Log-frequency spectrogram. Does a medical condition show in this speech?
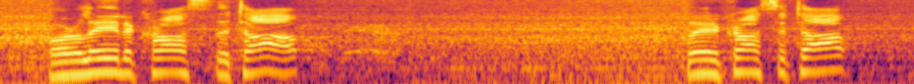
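No.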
